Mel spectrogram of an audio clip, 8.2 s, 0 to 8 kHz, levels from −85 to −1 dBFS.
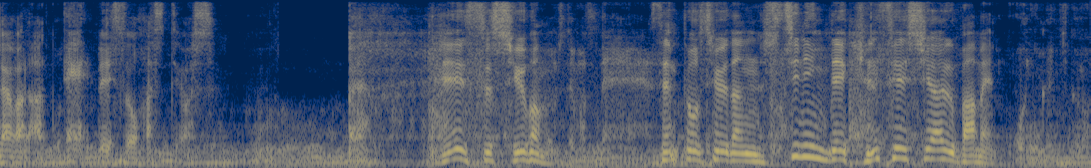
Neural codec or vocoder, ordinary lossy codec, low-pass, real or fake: codec, 16 kHz, 4.8 kbps, FACodec; none; none; fake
